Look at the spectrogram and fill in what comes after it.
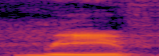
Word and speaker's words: Reeve: Reeve.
